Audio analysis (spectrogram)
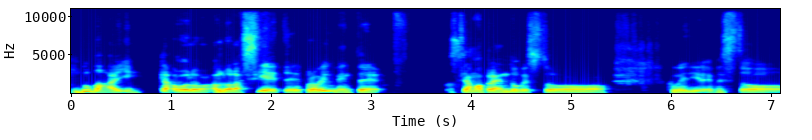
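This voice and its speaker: At a very slow pace, a man talks with a medium-pitched voice. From Rho, Milan area, northern Italy. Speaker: podcast host, designer. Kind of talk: casual interview chat. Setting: video call. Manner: animated.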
